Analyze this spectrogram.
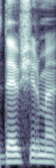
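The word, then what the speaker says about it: devşirme: No, I think it's Dev Shirma. Dev Shirma is how they say it.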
